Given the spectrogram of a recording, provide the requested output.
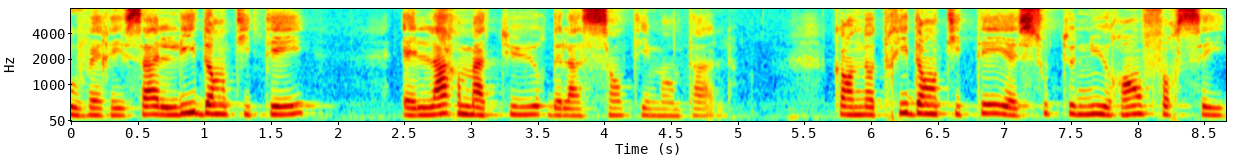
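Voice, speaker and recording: In a dark, mellow tone, a woman speaks fairly slowly with monotone, flat intonation. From Belgium. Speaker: nursing professor. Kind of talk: lecture.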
